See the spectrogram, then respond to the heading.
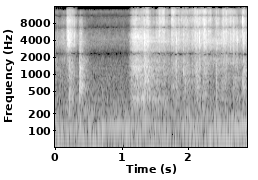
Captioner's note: sighs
